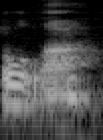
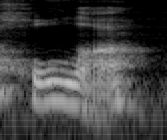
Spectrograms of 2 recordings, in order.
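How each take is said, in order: First: The word begins directly with a vowel. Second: The word begins with an audible H sound. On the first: The speaker calls it wrong. "They don't say Ola" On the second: The speaker calls it right. "They say Hola. There's definitely an H sound"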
